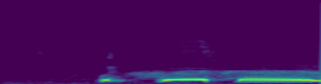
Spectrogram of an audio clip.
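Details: Start of a stimulating spotted dove coo meant for training caged birds, with male and female doves: a brief soft note, a steady flat coo, then a long low coo that slowly drops.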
